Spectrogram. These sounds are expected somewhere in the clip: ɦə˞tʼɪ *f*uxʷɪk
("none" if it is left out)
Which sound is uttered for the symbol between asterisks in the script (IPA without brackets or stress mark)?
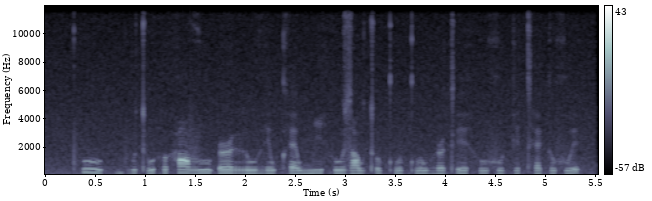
h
